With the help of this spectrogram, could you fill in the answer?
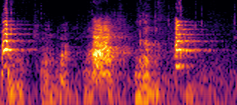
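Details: Samoyed puppy with guests indoors, giving short bright yips and barks: a sharp ringing yip at the start, muffled scuffling growls in the middle, then another high clear bark near the end.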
